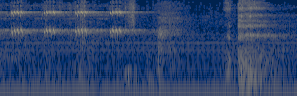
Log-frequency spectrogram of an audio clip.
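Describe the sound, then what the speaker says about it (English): A phone's cricket-chirp text alert goes off in a meeting room as four quick trilled chirp bursts in a regular rhythm, fairly faint, followed by a few soft knocks and room noise over a low hum. "if you hear a cricket, that's my text"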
